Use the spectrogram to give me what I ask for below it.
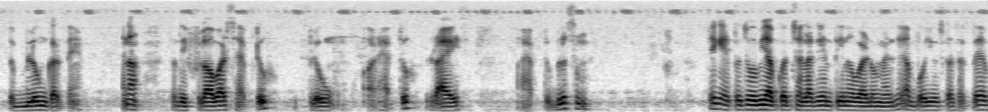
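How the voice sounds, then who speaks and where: Male tutor, gravelly and monotone, slow drilling delivery, muffled home recording with faint background. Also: fairly low pitch, slight background noise. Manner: slow, repeating words while writing on a board. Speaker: English teacher. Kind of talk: explaining English grammar in Hindi. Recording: dull lo-fi sound, faint background.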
